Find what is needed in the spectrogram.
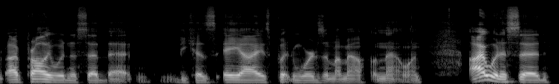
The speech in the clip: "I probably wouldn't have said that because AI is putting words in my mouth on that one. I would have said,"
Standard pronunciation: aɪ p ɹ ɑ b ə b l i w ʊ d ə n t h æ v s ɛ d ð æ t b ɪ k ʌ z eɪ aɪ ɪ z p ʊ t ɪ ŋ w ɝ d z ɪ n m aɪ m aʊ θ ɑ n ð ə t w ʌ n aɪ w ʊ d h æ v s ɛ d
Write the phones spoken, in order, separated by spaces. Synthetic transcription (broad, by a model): aɪ p ɹ ɑ b ə b l i w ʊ d n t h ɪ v s ɛ d ð æ t b ɪ k ʌ z eɪ aɪ ɪ z p ʊ t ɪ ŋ w ɝ d z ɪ n m aɪ m aʊ θ n ð ə t w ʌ n aɪ w ʊ d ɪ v s ɛ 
